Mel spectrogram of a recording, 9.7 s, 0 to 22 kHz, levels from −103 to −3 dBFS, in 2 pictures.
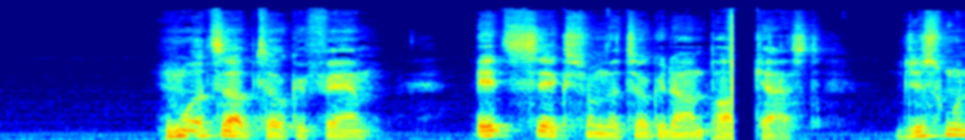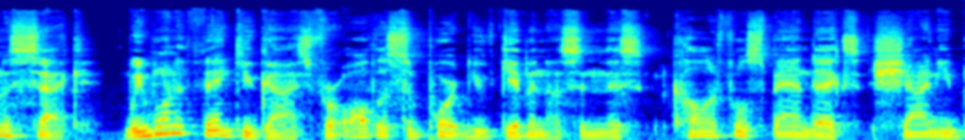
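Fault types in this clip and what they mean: Wireless microphone squelch dropout: the radio link from an analogue FM microphone fades until the receiver's squelch mutes it, giving a hiss swell then roughly 120 ms of near silence between 3.63 and 3.78 s. The hiss lead-in separates it from a clean digital packet dropout.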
